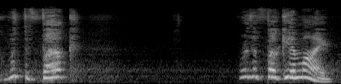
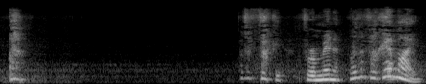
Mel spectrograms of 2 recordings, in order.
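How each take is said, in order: First: Much higher, strained mock disbelief; imitating shock. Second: Higher, louder, fast mock bewildered outburst; imitating confusion. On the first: Imitating her own startled self coming back to her body, mock shocked. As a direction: blurt it like waking somewhere strange. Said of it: "And you're like". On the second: Imitating her own confused self on returning to her body, mock bewildered. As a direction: act out waking up lost and rattled. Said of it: "when you're like".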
